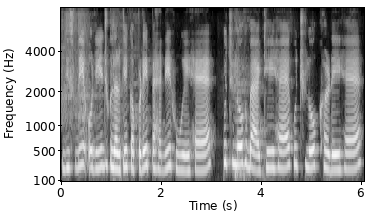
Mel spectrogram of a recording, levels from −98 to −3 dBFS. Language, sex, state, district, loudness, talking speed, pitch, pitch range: Hindi, female, Uttar Pradesh, Shamli, -15 LUFS, 160 wpm, 250 Hz, 230-270 Hz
